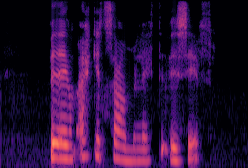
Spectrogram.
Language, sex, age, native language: Icelandic, female, 14, Icelandic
